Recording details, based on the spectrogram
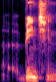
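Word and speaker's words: Bündchen: Billboards of say like Gisele Bundchen benchin they pronounce it or other just white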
